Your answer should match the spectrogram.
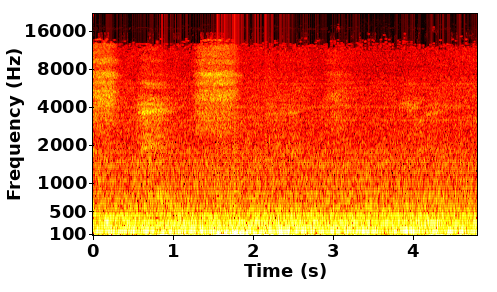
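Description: Soft nasal exhales and breaths from a person doing a beginner home breathing exercise, with a couple of airy puffs over a low steady hum; no talking.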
